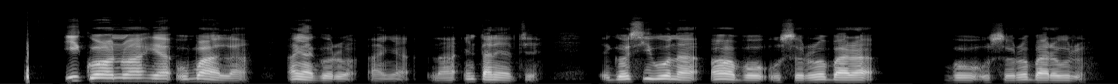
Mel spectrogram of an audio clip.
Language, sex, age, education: Igbo, male, 15-29, tertiary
